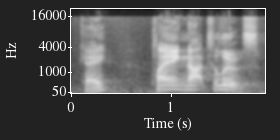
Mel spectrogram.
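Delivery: ordinary talk, nothing marked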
